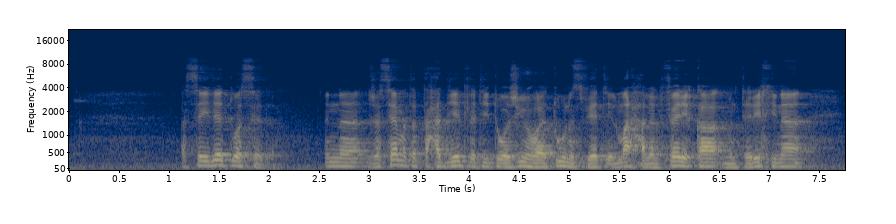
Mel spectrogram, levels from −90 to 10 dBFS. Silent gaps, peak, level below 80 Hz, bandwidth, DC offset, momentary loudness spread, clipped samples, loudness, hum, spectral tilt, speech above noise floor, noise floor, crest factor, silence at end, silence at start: none; -10 dBFS; -54 dBFS; 9.4 kHz; under 0.1%; 12 LU; under 0.1%; -28 LUFS; none; -8 dB/octave; 26 dB; -54 dBFS; 18 dB; 0.1 s; 0.1 s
